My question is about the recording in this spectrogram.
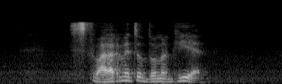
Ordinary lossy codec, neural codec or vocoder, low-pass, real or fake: none; codec, 16 kHz in and 24 kHz out, 0.6 kbps, FocalCodec, streaming, 4096 codes; 7.2 kHz; fake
